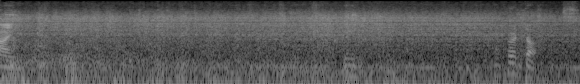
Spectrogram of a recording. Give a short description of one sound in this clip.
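A diesel locomotive engine roars as it passes close by.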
